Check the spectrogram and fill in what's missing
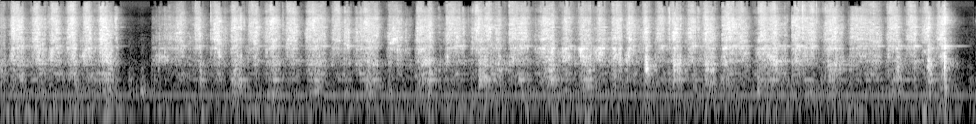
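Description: Sandpaper is rubbed by hand across a Honda ATC front brake part in steady, rapid back-and-forth strokes, close and scratchy, with a brief pause near the start.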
